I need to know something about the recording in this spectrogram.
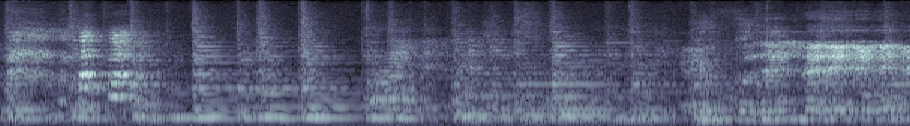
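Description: Ukulele being strummed, playing chords in a steady rhythm.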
